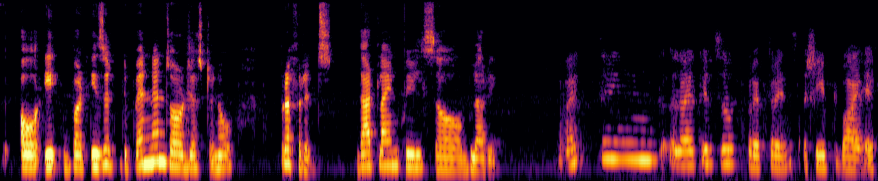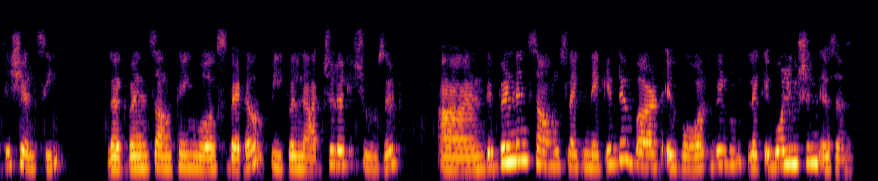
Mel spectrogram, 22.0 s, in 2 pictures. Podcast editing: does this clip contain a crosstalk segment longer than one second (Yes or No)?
No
